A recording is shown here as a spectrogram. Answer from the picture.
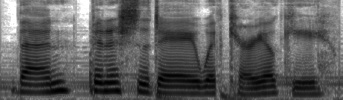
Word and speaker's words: karaoke: finish the day with karaoke, or how the locals say it, karaoke.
